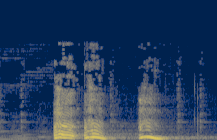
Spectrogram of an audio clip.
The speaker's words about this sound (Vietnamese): ho khan một tiếng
